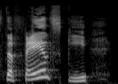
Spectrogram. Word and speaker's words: Stefanski: Oh my God, and they fucking get the name wrong as they announce it. It's Stefanski, Kevin Stefanski of the Cleveland Browns, over Campbell and D'Amico Ryans, over Kyle Shanahan.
